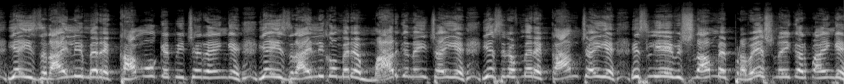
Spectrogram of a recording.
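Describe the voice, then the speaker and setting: A man's voice: very high voice, gravelly, bright, forceful tone. A man preaching a sermon as pastor, emphatic, often raising his voice and repeating lines after a reader.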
